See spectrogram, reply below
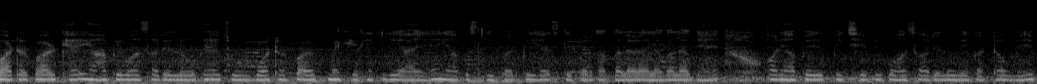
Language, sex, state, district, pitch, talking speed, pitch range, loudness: Hindi, female, Chhattisgarh, Sukma, 215 Hz, 210 wpm, 205-220 Hz, -34 LUFS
